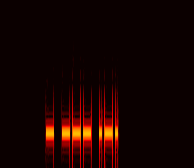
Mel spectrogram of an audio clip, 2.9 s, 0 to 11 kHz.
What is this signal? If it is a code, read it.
Morse code, heard as a keyed tone, about 30 wpm, 700 Hz. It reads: TOR
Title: Top Three Letter Combinations in Words 30wpm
